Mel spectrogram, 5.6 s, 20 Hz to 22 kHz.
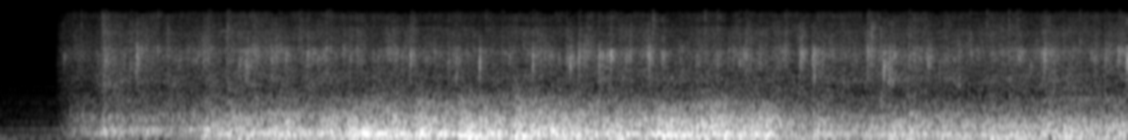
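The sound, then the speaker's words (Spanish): Heavy rain pours steadily during a very strong, cold thunderstorm at 1 a.m. A dense, loud roar of rainfall mixes with low rumbling thunder throughout, starting after a brief near-silent moment. “Hoy, 17 de mayo, 1:00 a.m, una tormenta muy fuerte y fría.”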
